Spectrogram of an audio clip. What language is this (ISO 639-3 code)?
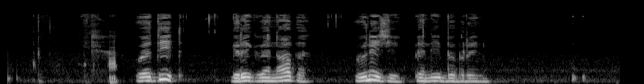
kur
